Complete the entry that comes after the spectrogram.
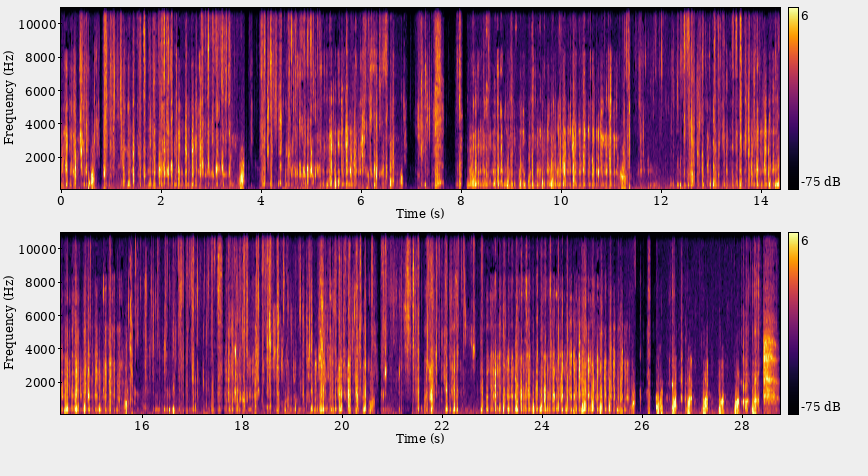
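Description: Close-miked mouth sounds of a person eating: wet chewing and crisp crunching of fried food, going on steadily with a few brief pauses.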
